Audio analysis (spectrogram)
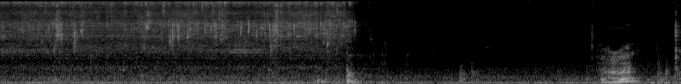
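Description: Tap water gushes steadily into a sink for a full rinse during a shave with a Gillette Slim safety razor, then cuts off abruptly, leaving quiet room tone and a brief splash.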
